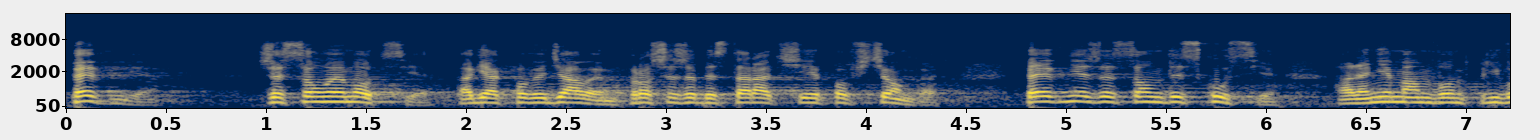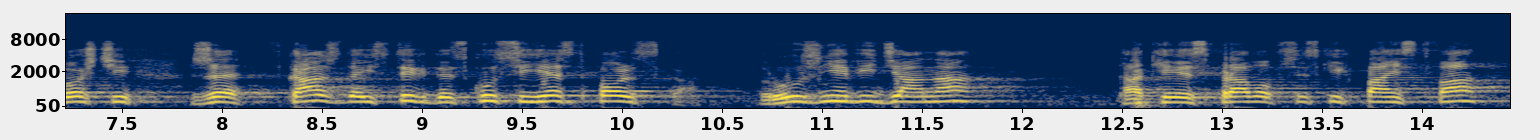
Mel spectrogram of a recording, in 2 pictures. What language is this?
Polish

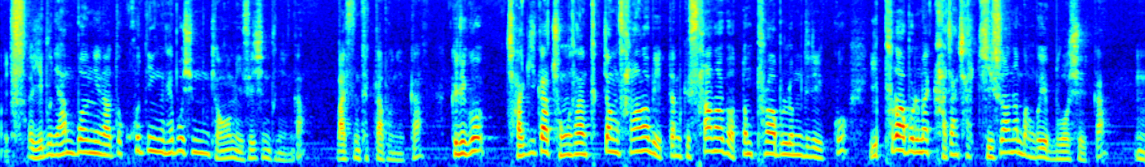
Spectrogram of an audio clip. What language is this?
Korean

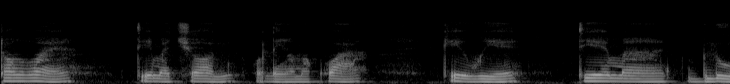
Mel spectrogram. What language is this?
Acoli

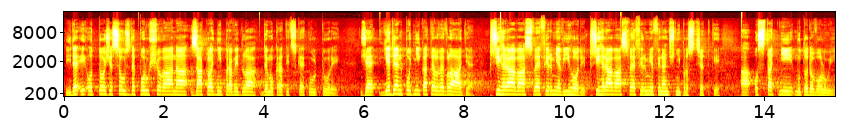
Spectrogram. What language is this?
Czech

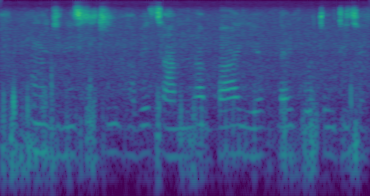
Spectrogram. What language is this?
Bangla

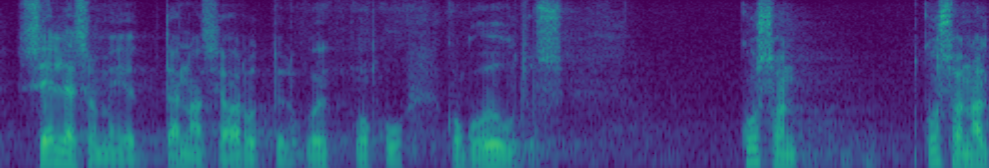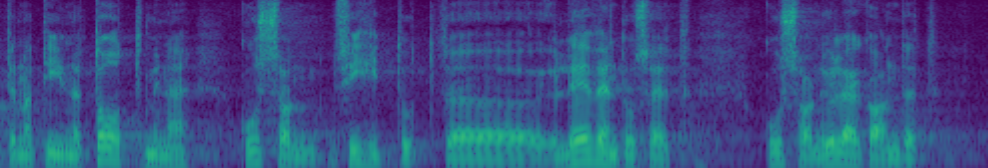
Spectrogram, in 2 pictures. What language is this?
Estonian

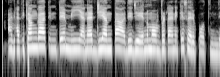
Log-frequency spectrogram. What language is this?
Telugu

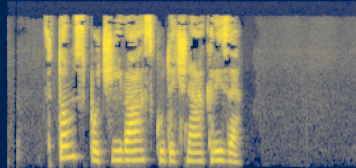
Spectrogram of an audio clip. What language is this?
Czech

